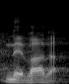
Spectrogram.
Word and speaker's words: Nevada: Nevada is the actual pronunciation.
